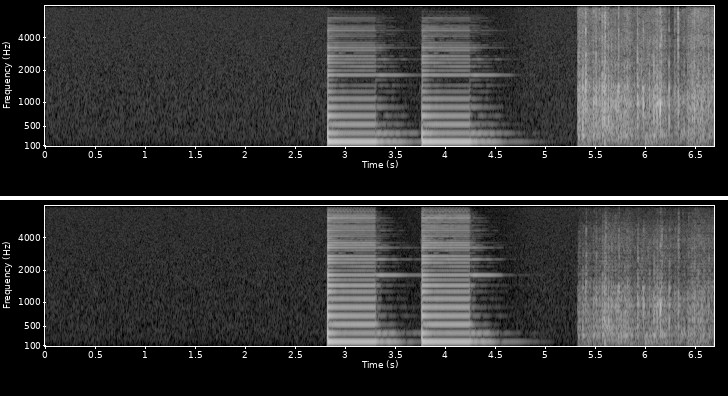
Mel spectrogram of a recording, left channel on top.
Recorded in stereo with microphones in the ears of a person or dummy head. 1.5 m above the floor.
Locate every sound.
2.8 s an alarm: 60° right (ahead or behind), 0.8 m
5.3 s crumpling: 65° left (ahead or behind), 0.7 m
